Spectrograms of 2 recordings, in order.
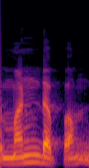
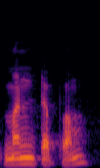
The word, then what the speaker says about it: mandapam: Basically, it is a mandapam. This pronounced is mantapam, which always cover and precede the door leading to the cell.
